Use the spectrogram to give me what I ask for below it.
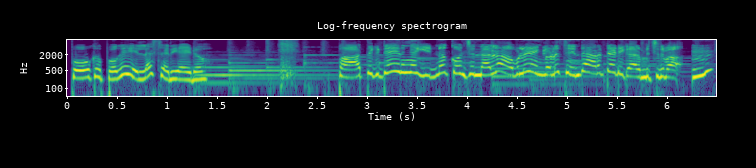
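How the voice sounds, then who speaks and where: An actress playing a cheerful young married woman who briskly consoles her aunt, in a TV serial with music behind. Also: high voice, lively intonation, fairly bright tone. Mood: reassuring. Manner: brisk, reassuring. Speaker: young relative, niece-in-law. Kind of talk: TV serial acting.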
